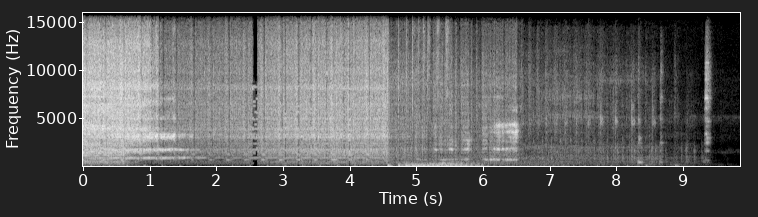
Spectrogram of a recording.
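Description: Kohler K301 engine on a 1976 Vermeer LS200 log splitter fires up, runs roughly for a few seconds with a loud low rumble, then sputters and dies away into near silence.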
